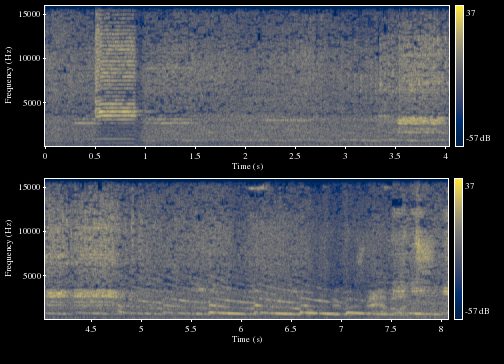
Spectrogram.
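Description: An ambulance siren wailing in rapid repeated sweeps as it passes along a busy street in Agra, India, loud and close amid traffic rumble and engine noise.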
